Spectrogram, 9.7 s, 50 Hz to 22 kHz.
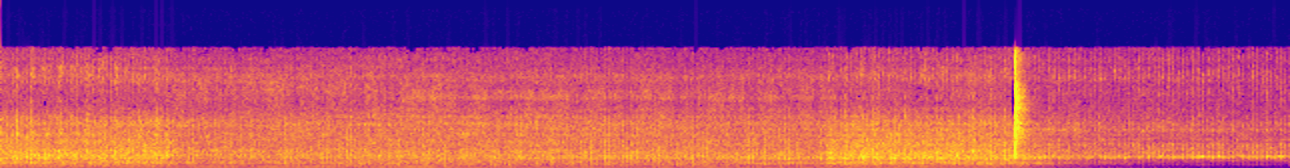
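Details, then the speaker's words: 1972 Zelmer SC hand dryer, SILMA SAZ-2 fan motor on mains: steady even low hum with smooth fan whoosh, no rubbing or rattle, then winding down as the timer switch cuts power. Healthy motor. "I poczekajmy, niech on sobie pochodzi, aż ten włącznik go rozłączy. No, za chwilkę powinien rozłączyć."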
